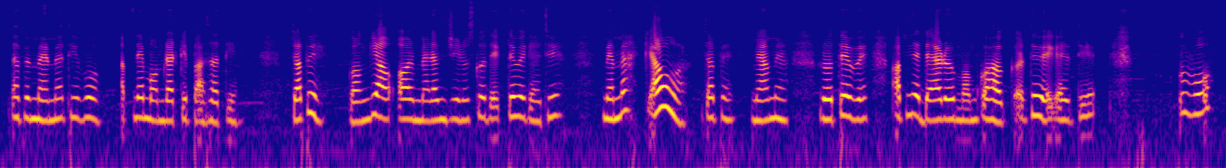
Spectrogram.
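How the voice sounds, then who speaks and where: A woman's voice: fairly high pitch, little pitch movement, a little fast, creaky, fairly bright tone. A young woman casually retelling a romance fan fiction, chatty, speaking to her viewers and acting out the dialogue. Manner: chatty, addresses listeners as guys, mixes English words.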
